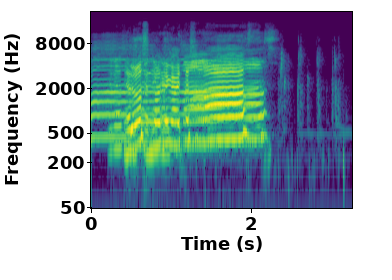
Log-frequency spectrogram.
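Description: Young women sing together through microphones.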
